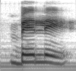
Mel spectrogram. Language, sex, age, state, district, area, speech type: Kannada, female, 18-30, Karnataka, Shimoga, rural, read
